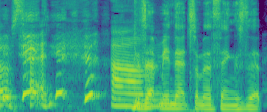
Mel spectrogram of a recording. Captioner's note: laughing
